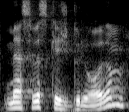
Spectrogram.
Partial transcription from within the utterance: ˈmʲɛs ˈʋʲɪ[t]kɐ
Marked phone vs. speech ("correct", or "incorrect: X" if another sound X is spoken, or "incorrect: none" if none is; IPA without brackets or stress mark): incorrect: s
